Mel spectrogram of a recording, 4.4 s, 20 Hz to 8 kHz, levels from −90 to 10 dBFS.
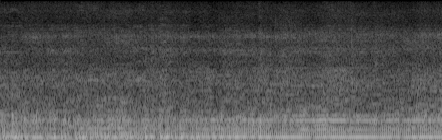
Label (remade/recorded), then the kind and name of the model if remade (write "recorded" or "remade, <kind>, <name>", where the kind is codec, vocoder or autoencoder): remade, codec, SNAC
